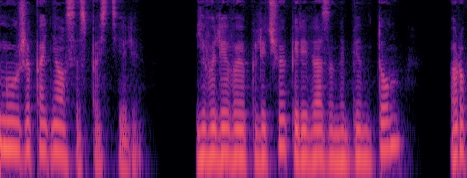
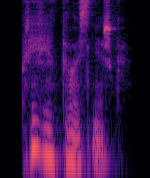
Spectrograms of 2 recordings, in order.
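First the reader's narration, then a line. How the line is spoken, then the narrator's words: Barely audible. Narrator (Russian): Едва слышно произносит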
